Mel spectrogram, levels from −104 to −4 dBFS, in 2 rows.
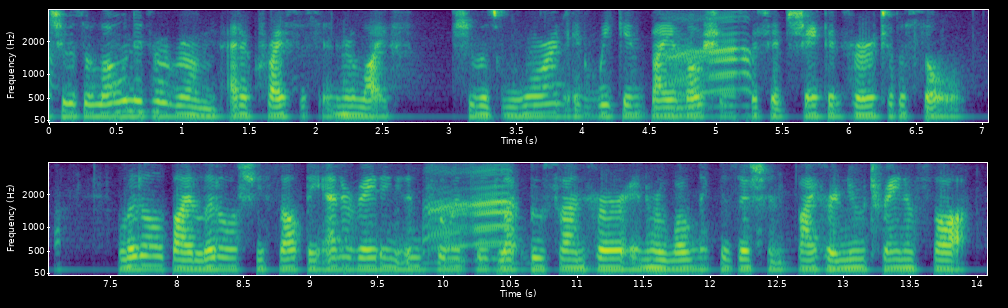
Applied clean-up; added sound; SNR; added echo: neural mask model RNNoise.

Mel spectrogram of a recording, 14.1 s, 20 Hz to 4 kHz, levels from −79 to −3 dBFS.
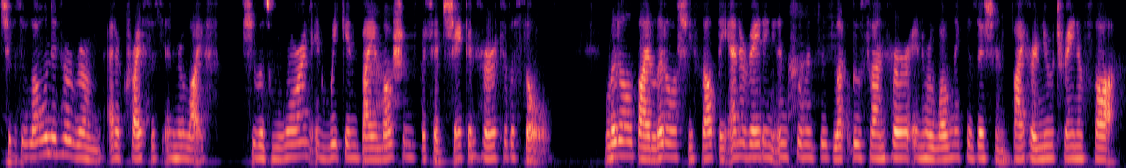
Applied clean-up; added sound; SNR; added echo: neural mask model DeepFilterNet 3.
